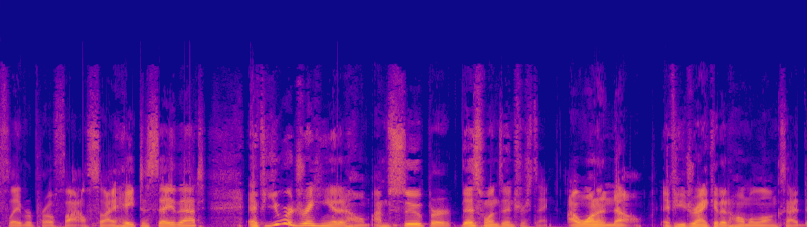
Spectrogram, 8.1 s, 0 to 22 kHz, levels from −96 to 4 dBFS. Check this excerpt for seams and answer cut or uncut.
cut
